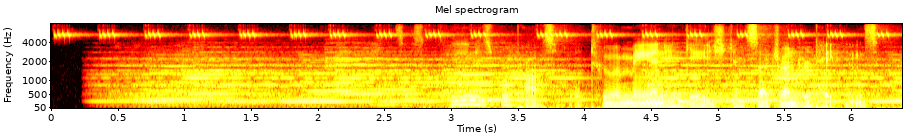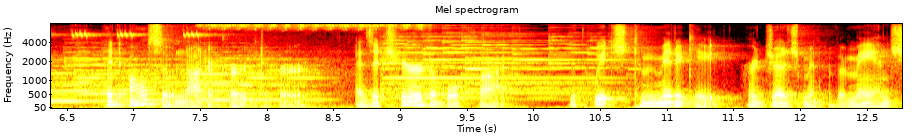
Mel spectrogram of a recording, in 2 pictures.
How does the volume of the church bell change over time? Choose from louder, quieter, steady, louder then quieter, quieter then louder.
steady.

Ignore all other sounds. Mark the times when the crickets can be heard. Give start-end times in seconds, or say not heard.
0.0-9.2.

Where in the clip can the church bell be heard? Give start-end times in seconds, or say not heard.
0.2-10.8.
